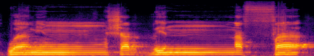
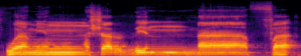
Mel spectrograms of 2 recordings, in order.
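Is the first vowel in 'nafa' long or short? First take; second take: short; long. First: The vowel after the n is kept short. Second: The vowel after the n is drawn out long. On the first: The speaker calls it right. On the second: The speaker calls it wrong. "ini panjang. Ya itu salah ya"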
